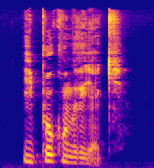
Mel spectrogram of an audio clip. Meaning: hypochondriac (affected by hypochondria)
- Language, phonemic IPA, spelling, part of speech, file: French, /i.pɔ.kɔ̃.dʁi.jak/, hypocondriaque, adjective, LL-Q150 (fra)-hypocondriaque.wav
